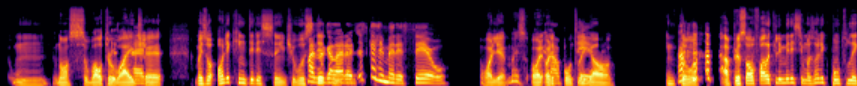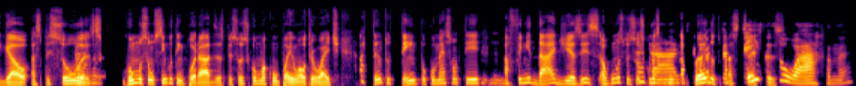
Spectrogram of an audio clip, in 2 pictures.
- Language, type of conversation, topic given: Portuguese, podcast, Como escolher o final certo para uma história?
- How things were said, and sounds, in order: laugh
